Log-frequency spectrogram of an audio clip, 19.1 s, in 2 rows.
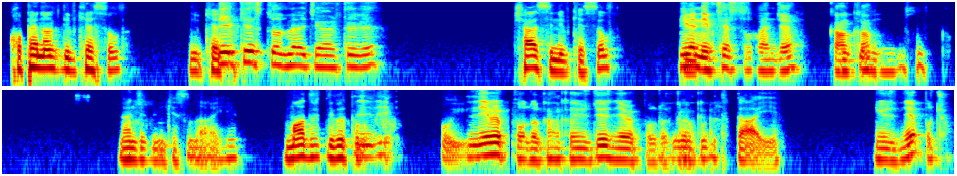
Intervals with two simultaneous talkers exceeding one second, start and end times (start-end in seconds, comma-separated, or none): none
